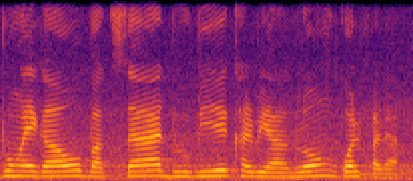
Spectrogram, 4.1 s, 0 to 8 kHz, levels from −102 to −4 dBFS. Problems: constant background noise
